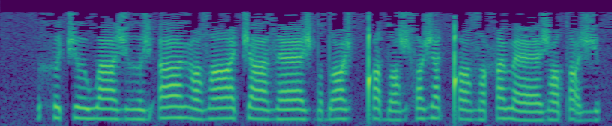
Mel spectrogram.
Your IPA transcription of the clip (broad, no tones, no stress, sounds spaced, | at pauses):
x ə t͡ʃ əː w aː ʒ ɣ ə ʒ ʔ aː ɣ ɘ zˤ æː t͡ʃ aː z æː ʒ d ɘ dˤ uː ʒ ǃ ɛ dˤ æ ʒ sˤ ə˞ ʒ a ǃ əː zˤ ə x æ β æː ʒ ə tˤ ɘ ʒ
